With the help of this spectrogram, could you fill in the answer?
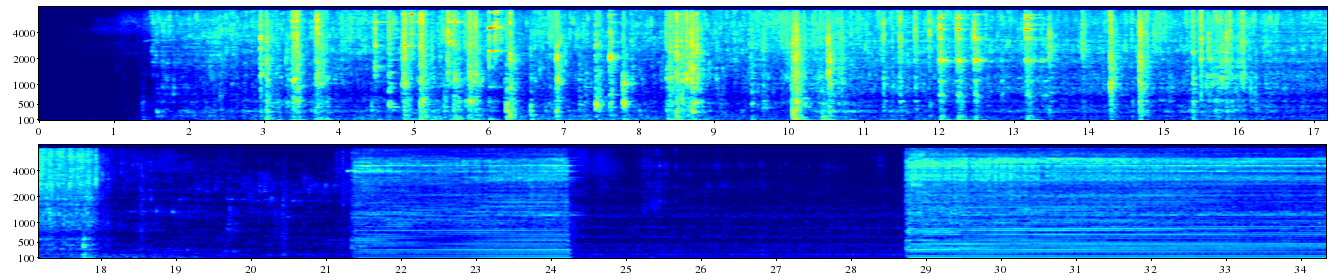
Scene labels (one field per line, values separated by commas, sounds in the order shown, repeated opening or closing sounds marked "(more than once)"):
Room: kitchen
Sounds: running water, cutlery and dishes, coffee machine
